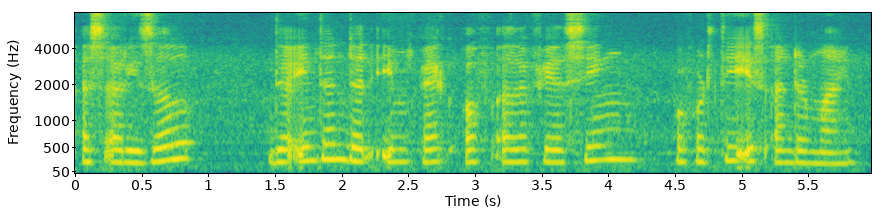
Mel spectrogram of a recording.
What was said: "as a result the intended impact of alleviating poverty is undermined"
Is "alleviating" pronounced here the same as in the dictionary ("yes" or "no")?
no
